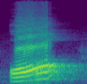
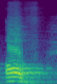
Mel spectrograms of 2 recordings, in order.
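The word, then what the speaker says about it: of: আছে এই যে দেখেন ও এফ এটাকে বলা হয় অফ এটার উচ্চারণ কি অফ ও মানে অব এই যে অভ আর এই যে এ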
